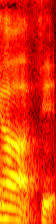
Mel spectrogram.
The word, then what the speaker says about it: Huth: My last name is Huth. Ooh, thank you. You're welcome. My bad. I was worried about mispronouncing your last name, but I'm used to it.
